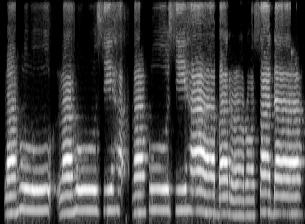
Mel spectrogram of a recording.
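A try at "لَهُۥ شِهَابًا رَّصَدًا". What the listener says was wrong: Rosoda, bukan rosada. Ayo. Rosoda, ro. Jangan rasada, rosoda. Lahu shihabar rosoda.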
